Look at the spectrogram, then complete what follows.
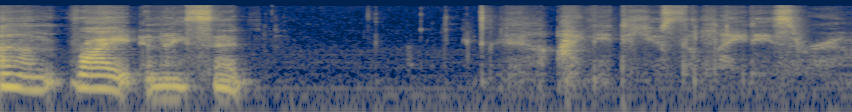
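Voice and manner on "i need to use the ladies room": barely audible, hushed whisper. Retelling asking the woman to the right for the restroom: retelling a whisper. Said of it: "I whispered over the".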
